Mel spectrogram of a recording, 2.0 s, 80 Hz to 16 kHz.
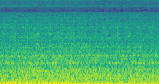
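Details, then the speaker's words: Marine flathead in a 1956 Century Resorter boat, first run after years sitting in a field, fuel from a jerry can, cooling hooked up, short run: deep even low rumble, steady beat, no misses, knocks or rattles; normal running. "that's about all we're going to let it run for we have it hooked up cooling but uh it seems to be running pretty good we don't seem to have any major issues with"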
